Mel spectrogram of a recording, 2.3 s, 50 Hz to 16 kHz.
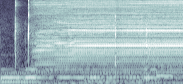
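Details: New Kemei 1974B hair clipper, unboxing test: smooth steady high buzz with an even tone, no rattle or catching; normal running.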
